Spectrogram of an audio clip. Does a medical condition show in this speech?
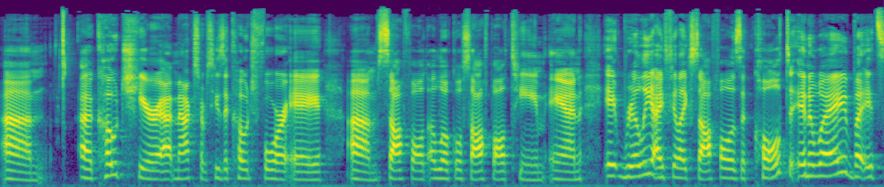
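No.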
